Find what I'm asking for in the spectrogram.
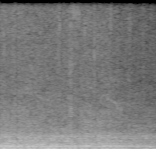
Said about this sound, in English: The humble bee, maker of honey and now potential saver of lives.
